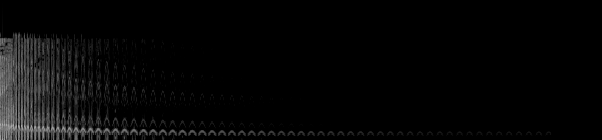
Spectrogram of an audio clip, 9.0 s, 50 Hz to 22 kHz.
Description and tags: Simple FX sounds created with an oscillator modulated by an envelope and an LFO that can go up to audio rates.
LFO starts almost at audio rates. The sound was low-pass filtered to remove some of the aliasing harsh artifacts.
Created in Reason in March 2014
aliasing, audio-rate, digital, FM, frequency-modulation, FX, LFO, low-pass, oscillator, Reason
